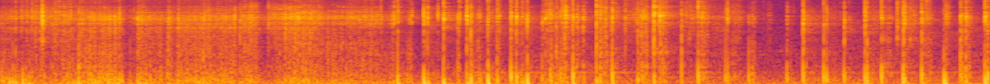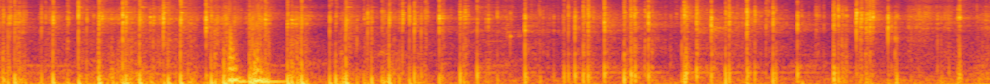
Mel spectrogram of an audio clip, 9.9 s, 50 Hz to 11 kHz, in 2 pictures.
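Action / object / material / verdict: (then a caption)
tap / glitter-coated plastic Christmas ball / plastic / none. A hollow, gold glitter-covered Christmas ball ornament, about 8 cm across with a small metal cap, is held in both hands and tapped and scratched with long acrylic nails. Quiet scratching at first gives way to rapid, dry, crackling taps that stop short. The sound is heavy in the low end with a faint bright rasp above.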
